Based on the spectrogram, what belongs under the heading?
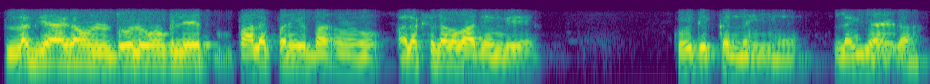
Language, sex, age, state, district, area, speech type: Hindi, male, 30-45, Uttar Pradesh, Prayagraj, urban, conversation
